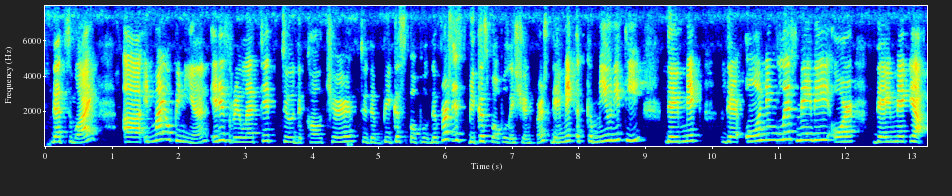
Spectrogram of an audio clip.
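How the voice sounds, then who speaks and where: A woman's voice: high voice, normal speed, bright, forceful tone, poor audio. A young woman with an Indonesian accent, answering webinar questions in a chatty way, laughing often, with many fillers and restarts. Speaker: guest speaker, English teacher.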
